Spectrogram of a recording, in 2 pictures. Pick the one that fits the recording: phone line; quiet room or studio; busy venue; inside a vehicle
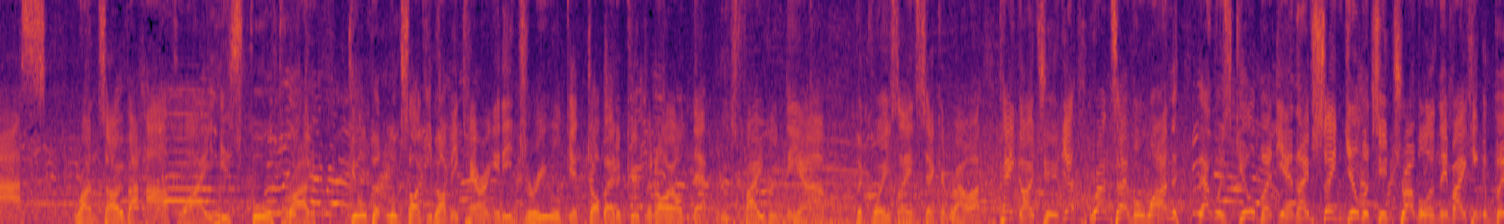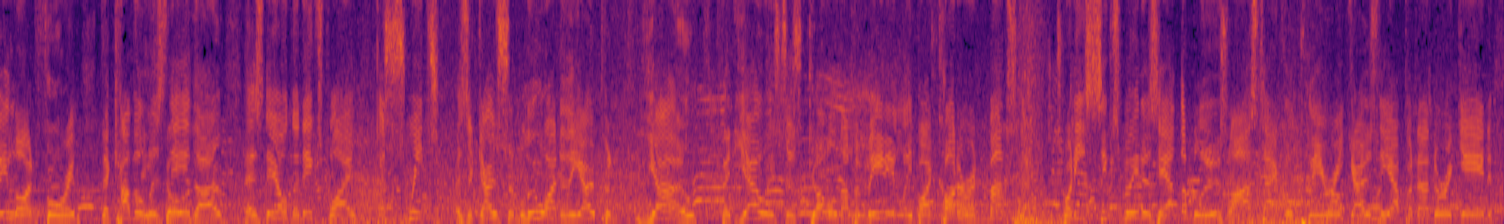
busy venue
